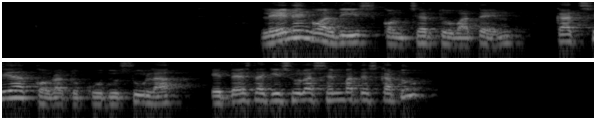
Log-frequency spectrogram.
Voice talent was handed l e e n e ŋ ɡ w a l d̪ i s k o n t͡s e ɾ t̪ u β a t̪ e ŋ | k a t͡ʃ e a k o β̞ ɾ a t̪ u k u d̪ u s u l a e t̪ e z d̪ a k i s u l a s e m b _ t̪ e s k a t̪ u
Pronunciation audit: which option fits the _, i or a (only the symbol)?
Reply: a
